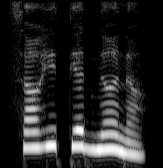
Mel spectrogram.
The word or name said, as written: ಸಾಹಿತ್ಯಜ್ಞಾನ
